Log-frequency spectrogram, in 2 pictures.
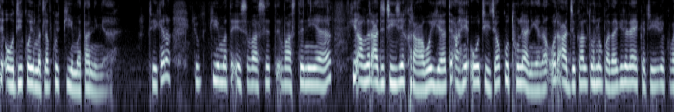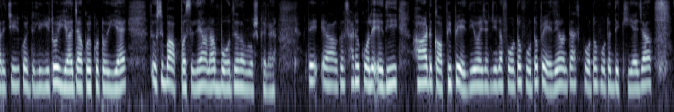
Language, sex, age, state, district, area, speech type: Dogri, female, 18-30, Jammu and Kashmir, Samba, rural, spontaneous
